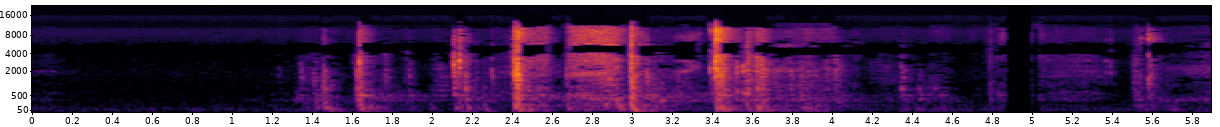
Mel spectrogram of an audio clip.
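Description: Paper trimmer being worked and handled: after about a second of silence, a quick run of sharp plastic clicks and knocks, loudest in the middle, then a few fainter clicks.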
